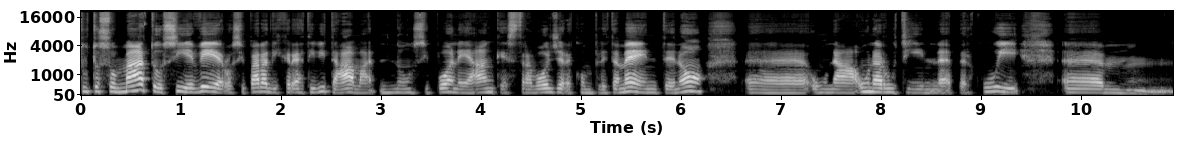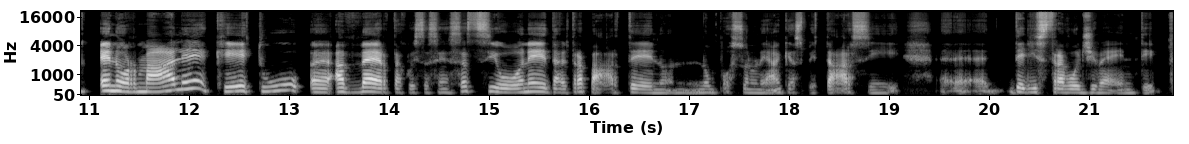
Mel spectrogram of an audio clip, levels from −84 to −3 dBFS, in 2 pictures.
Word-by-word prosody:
tutto 210 +1 -6
sommato 210 +4 +5
sì, 190 +2 +3
è - - -2
vero, 205 0 +4
si 175 - -4
parla 195 +2 +2
di 170 -4 -8
creatività 175 +5 -1
ma 150 -2 -7
non 160 +1 -15
si 160 0 -4
può 185 +4 -2
neanche 160 +1 -4
stravolgere 165 +4 -3
completamente, 160 +1 +2
no, 205 +5 +1 0.4
ehm, 145 -2 -7
una 155 -1 -3
una 195 -2 +1
routine. 155 -3 -6
Per - - -12
cui, 195 -3 -3 0.4
ehm, 165 - -7 0.2
è 245 - +9
normale 235 - +2
che 220 +2 0
tu, 235 +5 -8
ehm, 180 -2 -1
avverta 180 -2 +4
questa 160 0 -5
sensazione, 190 +2 0
d'altra 170 +3 -5
parte 160 -4 -6
non 145 -1 -18
non 155 0 -15
possono 155 +1 -6
neanche 145 +1 -10
aspettarsi, 145 0 -4 0.4
ehm, 230 -12 -16
degli 180 -4 -5
stravolgimenti. 160 0 0
175 Hz, 115 wpm, -22 LUFS, 155-200 Hz, 0.4 s, è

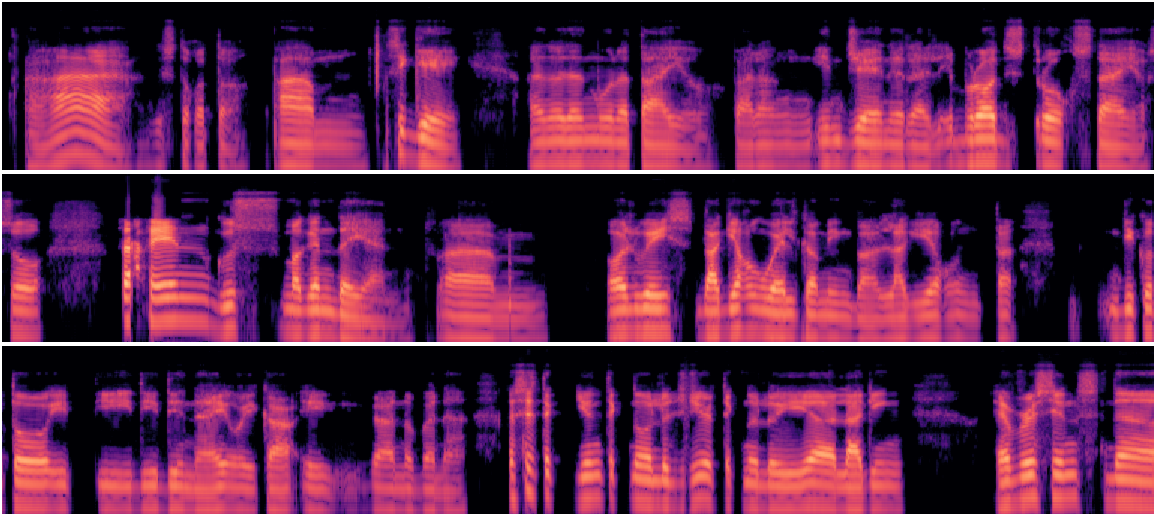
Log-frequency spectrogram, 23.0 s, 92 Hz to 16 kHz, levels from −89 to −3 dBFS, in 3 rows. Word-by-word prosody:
Ah, 100 - 0 0.2
gusto 105 - -11
ko - - -7
'to, - - -12 0.3
um, 100 -2 -1 0.2
sige 125 - +1 0.5
ano 115 +2 -3
lang 115 0 -1
muna 115 -1 -2
tayo 95 -4 -5
parang 100 0 -9
in 115 +1 -6
general, 105 -3 -1
i-broad 115 +2 +3
strokes 115 -2 -2
tayo. 95 -2 -2
So 120 -2 -2 0.5
sa'kin 185 -1 +9
gus 145 +1 -3
maganda 125 -3 +2
'yan, 85 -3 -5 0.2
um, 100 -1 -4 0.3
always 130 +1 +3
lagi 125 +2 +4
akong 130 -1 -3
welcoming 110 -3 0
ba, 95 0 -5
lagi 100 +3 -2
akong 105 -1 -12
ta - - -3 0.6
hindi 125 +1 -4
ko 135 +1 -2
'to 120 -2 +2
idi-de-deny 110 -2 -3
or 105 - -6
ika 100 0 -2
ikaano 100 0 -7
ba 100 0 -8
na. 95 -1 -12 0.3
Kasi - - +4
tech - - -2
'yong 150 +1 +1
technology 135 -2 -1
or 150 - +2
teknolohiya 115 -2 +2
laging 110 +1 +1 0.6
ever 145 +5 +4
since 160 0 -1
na, 140 -1 +3
110 Hz, 130 wpm, -25 LUFS, 100-125 Hz, 0.6 s, sa'kin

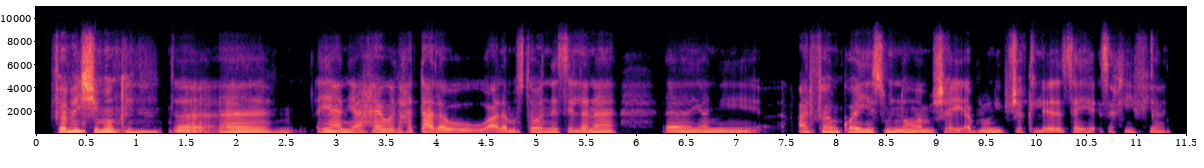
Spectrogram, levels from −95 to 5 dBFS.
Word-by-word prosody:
فماشي 250 0 +8
ممكن 190 -4 +1 0.2
آآ 160 -2 +1 0.4
يعني 225 -2 +1
أحاول 210 -2 -1
حتى 195 -3 0
لو 150 -5 -2
على 145 - 0
مستوى 145 +5 -4
الناس 170 - -4
اللي 165 - -2
أنا 160 -2 -1 0.8
يعني 160 +8 -3 0.4
عارفاهم 195 +1 -1
كويس 175 -2 +1
وإن 165 -2 0
هُم 165 -2 0
مش - - +2
هيقابلوني 155 +1 -3
بشكل - - -3
سيء - - -6
سخيف 160 -1 -8
يعني. 125 -2 -10
170 Hz, 120 wpm, -24 LUFS, 155-200 Hz, 0.8 s, فماشي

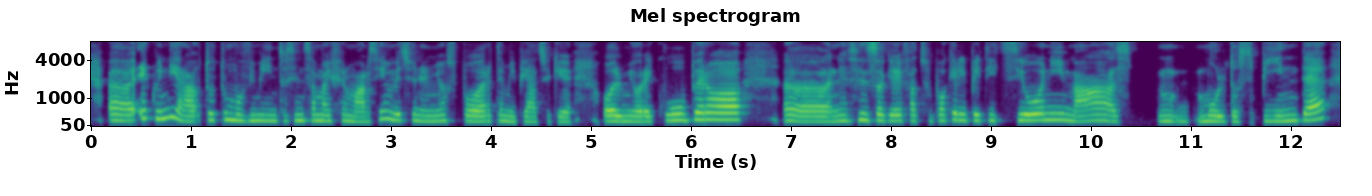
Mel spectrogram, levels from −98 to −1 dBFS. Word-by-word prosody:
ehm, 210 -1 +2
e 285 - 0
quindi 285 +3 +1
era 185 -9 0
tutto 230 +1 -4
un 235 - +3
movimento 205 -1 -2
senza 210 +2 -3
mai 200 -1 0
fermarsi. 175 -2 -3
Io 275 - -2
invece 220 -2 -2
nel 190 -2 -3
mio 190 +2 -3
sport 195 -2 -1
mi 190 -3 -2
piace 170 0 -7
che 170 -2 -5 0.3
ho 190 - +5
il 190 - +4
mio 185 -1 0
recupero, 240 +6 +5 0.4
uhm, 180 -3 +1
nel 200 +2 -3
senso 220 0 +1
che 205 0 0
faccio 200 -1 -9
poche 205 +4 -1
ripetizioni 215 -2 -1 0.9
ma 200 +1 +2
s 190 - -10 0.3
m 185 -2 -4
molto 185 -1 -1
spinte, 200 - 0
200 Hz, 165 wpm, -23 LUFS, 185-215 Hz, 0.9 s, ho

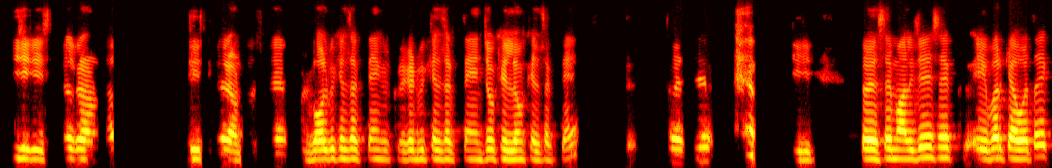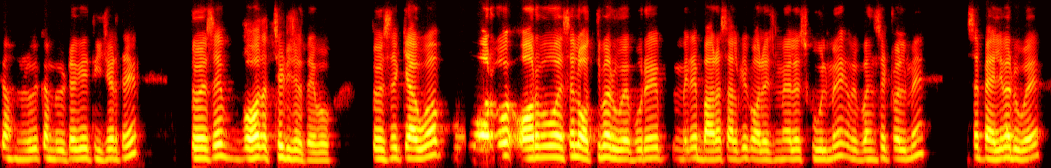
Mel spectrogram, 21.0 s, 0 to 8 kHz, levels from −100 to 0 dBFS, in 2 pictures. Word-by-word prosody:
जी, 175 -1 -1
जी। 165 0 -2
इसका 170 +3 -7
ग्राउन्ड 165 -2 0
था। - - -5 0.8
जी, 335 - 0
इसका - - -5
ग्राउन्ड - - 0
था। 470 - -35
उसमें - - -9 0.2
फुटबॉल 160 +2 0
भी 170 - -4
खेल 175 0 -4
सकते 175 0 -3
हैं, 165 -2 -9
क्रिकेट 160 +1 -6
भी 165 - -6
खेल 160 +1 -4
सकते 165 0 -7
हैं 160 -1 -6
जो 170 +1 -2
खेलना 160 -1 0
हो 155 - -3
सकते 150 -1 -11
हैं, - - -8 0.5
तो 420 +4 -9
ऐसे 430 - -7 0.4
हाँ - - +1 0.4
जी। 150 -1 -8 0.5
तो 170 - +4
ऐसे 170 +1 +4
मान 170 -1 +2
लीजिए 185 +4 0
ऐसे 185 0 0
एक 185 -2 -5
बार 185 0 +4
क्या 180 -1 +3
हुआ 165 0 +5
था, 200 +4 -3
एक 205 -1 -4
हम 175 -3 -4
लोग 165 - -4
के - - -8
कंप्यूटर 165 -1 -2
के 180 +1 +1
टीचर 170 +1 -3
थे, 195 +6 -1
तो 455 - -2
ऐसे 200 +5 +3
बहुत 180 0 +5
अच्छे 195 +1 +1
टीचर 165 -3 -1
थे 150 - 0
वो, 145 0 -3 0.4
तो 175 - -1
ऐसे 175 +2 -1
क्या 180 0 +5
हुआ 185 +6 +4
और 200 -4 +4
वो 230 - +7 0.2
और 185 +2 +9
वो 195 0 +4
ऐसे 210 +3 +2
लौती 190 0 +4
बार 200 -1 +7
हुए 170 -2 +2
पूरे 170 +3 -2 0.2
मेरे 170 +3 -3
12 160 +1 +4
साल 170 -1 -3
के 185 - -5
कॉलेज 160 -3 -2
में 165 +1 -3
स्कूल 165 -1 -5
में 200 +5 -5
1 165 +1 -5
से 185 - -6
12 170 -2 -3
में 210 - -5
ऐसा 460 - -11
पहली 170 -2 +3
बार 190 -1 +4
हुआ 170 0 +1
है, 190 - -1
175 Hz, 240 wpm, -20 LUFS, 165-190 Hz, 0.8 s, और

